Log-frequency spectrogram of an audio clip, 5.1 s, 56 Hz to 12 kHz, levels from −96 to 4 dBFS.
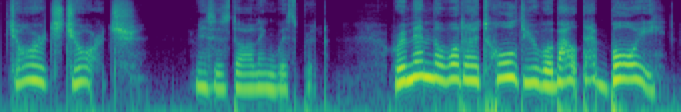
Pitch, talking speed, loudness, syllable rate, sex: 235 Hz, 155 wpm, -18 LUFS, 5.3 syllables/s, female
